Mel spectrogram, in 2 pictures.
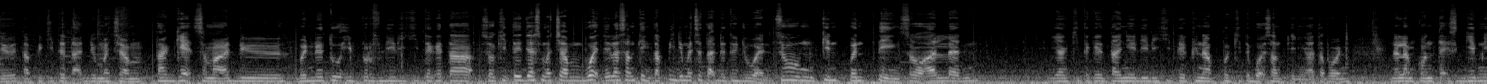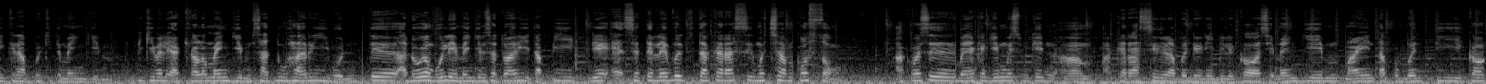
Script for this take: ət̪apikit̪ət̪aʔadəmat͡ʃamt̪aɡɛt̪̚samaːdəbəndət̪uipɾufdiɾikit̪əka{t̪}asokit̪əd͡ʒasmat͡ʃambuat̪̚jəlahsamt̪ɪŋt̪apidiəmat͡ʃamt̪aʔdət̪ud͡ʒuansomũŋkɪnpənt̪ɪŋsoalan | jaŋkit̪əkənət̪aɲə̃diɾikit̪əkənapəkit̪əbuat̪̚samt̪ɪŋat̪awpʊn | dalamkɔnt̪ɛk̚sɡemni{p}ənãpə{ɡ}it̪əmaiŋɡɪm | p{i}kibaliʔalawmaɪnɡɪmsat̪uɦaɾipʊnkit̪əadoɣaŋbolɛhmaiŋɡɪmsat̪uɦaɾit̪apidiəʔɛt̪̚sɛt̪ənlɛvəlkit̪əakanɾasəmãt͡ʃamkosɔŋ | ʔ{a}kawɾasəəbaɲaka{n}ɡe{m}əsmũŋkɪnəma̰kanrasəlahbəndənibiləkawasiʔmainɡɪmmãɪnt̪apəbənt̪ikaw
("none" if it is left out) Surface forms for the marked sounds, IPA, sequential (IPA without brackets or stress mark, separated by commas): t̪, k, k, i, a, n, m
